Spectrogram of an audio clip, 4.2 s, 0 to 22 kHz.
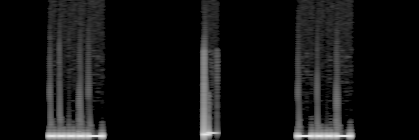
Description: Morse code, heard as a keyed tone, about 25 wpm, 700 Hz. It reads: 4 X
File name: Single-Letter-Number-25wpm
